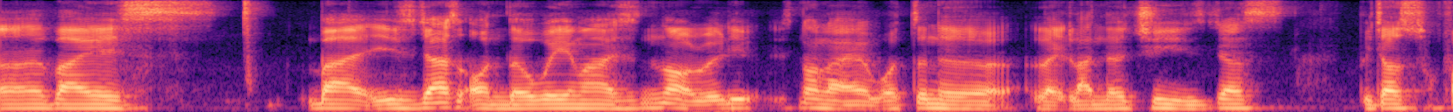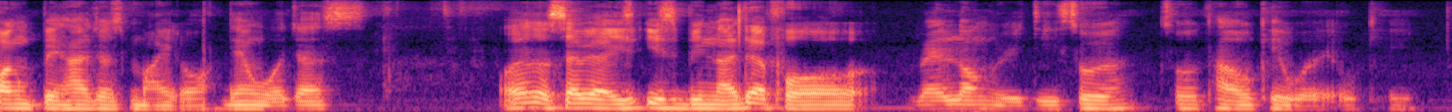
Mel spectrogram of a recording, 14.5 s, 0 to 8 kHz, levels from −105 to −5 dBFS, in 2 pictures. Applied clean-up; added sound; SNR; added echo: none; none; none; none.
